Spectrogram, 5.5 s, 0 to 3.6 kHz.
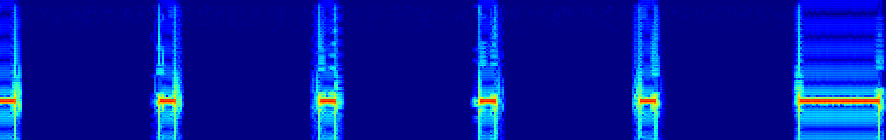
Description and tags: The Pips
Simulation of the 'pips' heard at the top of the hour on BBC radio stations here in the UK. It gives an accurate time signal from Greenwich in London, on the prime meridian. Five 0.1 second beeps, then a 0.5 second beep marking the top of the hour. Created in Audacity, January 2015.
the-pips, bleep, greenwich-time-signal, bbc, pip, time, pips, beeps, precise, radio, bleeps, time-signal, signal, beep, news, greenwich, 1kHz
